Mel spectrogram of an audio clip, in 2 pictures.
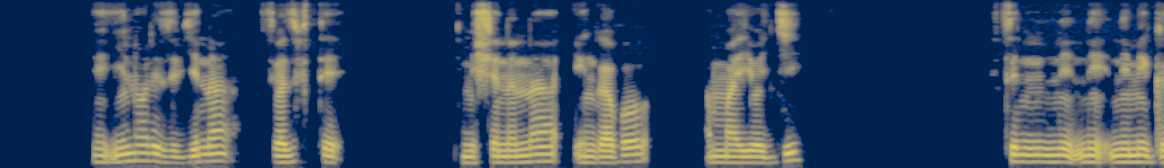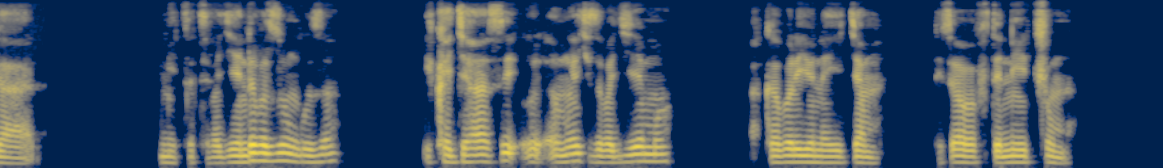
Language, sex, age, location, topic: Kinyarwanda, male, 18-24, Musanze, government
